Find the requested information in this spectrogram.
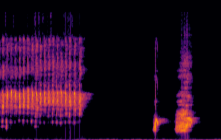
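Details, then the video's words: Orange-bellied leafbird in a contest tutor recording: a high pulsed trill for over a second, silence, then a single clipped chirp and a harsh, buzzy, scratchy note. Faint low hum throughout. "Cucak Cungkok Istimewa ~Tembakan Istimewa Pedas - Burung Masteran Lomba - Orange Bellied Leafbird"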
